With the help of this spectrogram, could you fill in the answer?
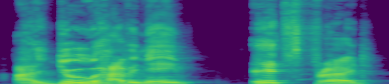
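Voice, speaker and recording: A man is speaking here. He uses a put-on character voice. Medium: read story.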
